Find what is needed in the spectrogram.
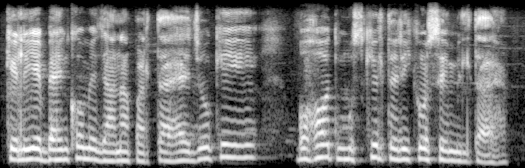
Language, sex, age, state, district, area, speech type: Urdu, male, 18-30, Bihar, Khagaria, rural, spontaneous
